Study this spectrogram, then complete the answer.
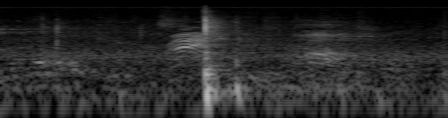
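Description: A football is kicked hard with a sharp thud.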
